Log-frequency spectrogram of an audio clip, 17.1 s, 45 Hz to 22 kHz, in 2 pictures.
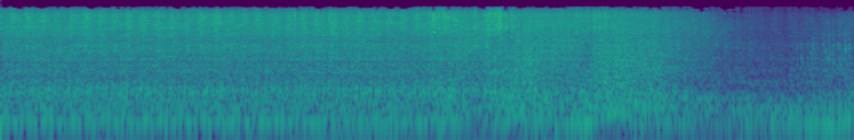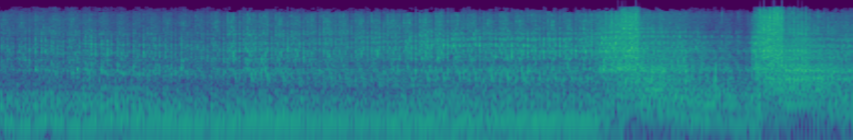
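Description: The 440 cubic-inch V8 of a barn-find 1970 Plymouth Superbird running at a steady idle. It is revved briefly about five seconds in, then twice more near the end.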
